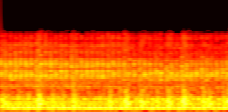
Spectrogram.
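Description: Loud two-stroke idle with a rattly knock riding every firing stroke, a dull slapping tap typical of a worn piston.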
